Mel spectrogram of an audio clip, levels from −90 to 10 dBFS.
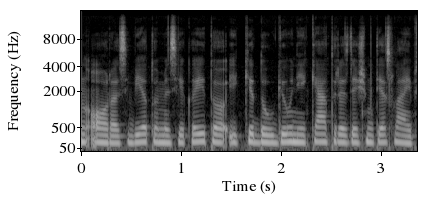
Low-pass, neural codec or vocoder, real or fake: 14.4 kHz; none; real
